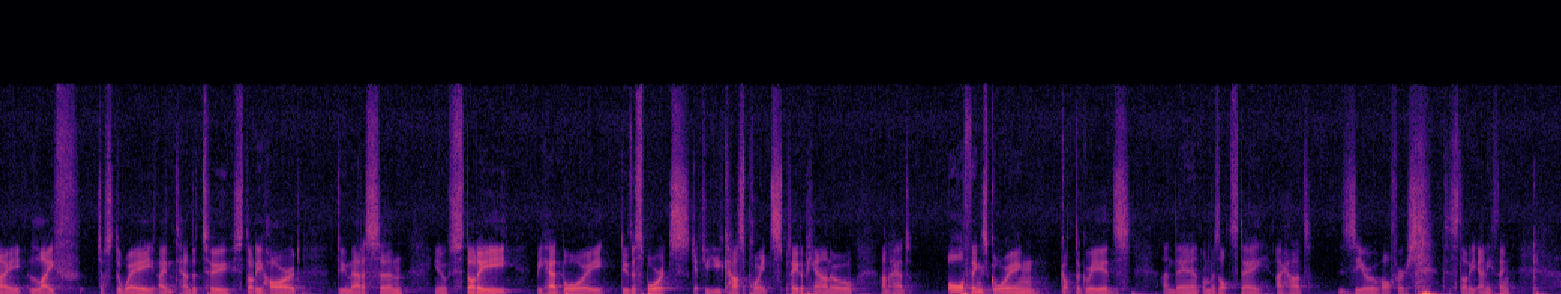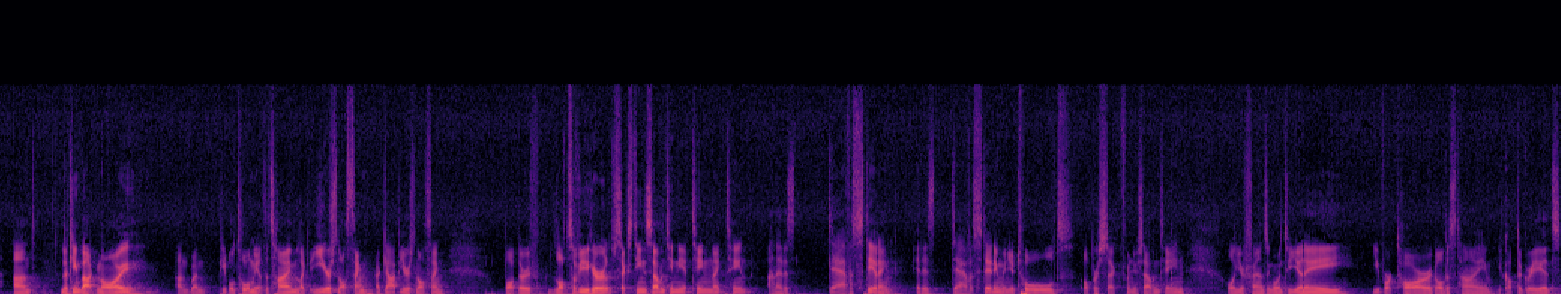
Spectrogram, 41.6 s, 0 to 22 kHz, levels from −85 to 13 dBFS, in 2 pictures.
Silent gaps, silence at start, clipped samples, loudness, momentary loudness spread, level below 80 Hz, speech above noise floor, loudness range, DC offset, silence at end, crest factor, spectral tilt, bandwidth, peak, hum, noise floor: none; 0 s; under 0.1%; -29 LUFS; 14 LU; -42 dBFS; 25 dB; 6 LU; under 0.1%; 0 s; 24 dB; -4.5 dB/octave; 16 kHz; -6 dBFS; none; -54 dBFS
